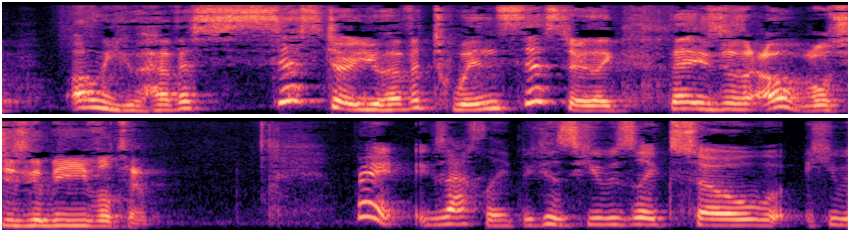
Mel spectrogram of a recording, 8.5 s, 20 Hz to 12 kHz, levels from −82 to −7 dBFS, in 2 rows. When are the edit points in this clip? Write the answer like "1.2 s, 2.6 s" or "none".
none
